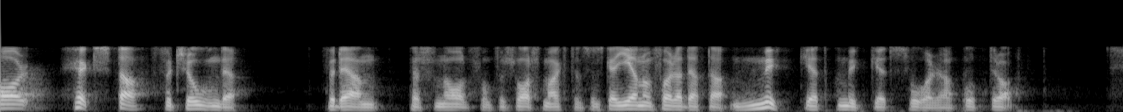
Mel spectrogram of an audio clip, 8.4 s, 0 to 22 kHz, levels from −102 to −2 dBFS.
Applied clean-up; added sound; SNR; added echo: neural mask model DeepFilterNet 3.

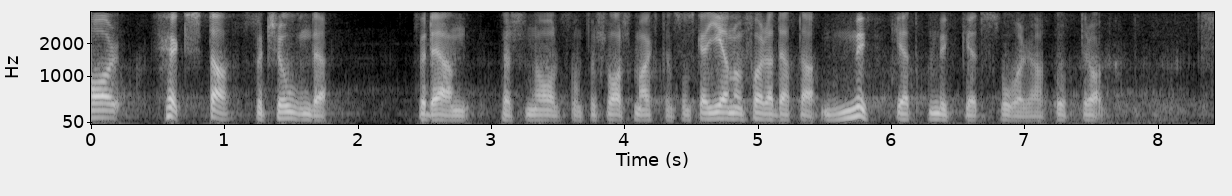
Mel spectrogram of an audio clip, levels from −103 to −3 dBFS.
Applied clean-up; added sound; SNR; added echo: neural separator model SepFormer DNS4.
